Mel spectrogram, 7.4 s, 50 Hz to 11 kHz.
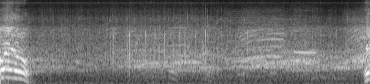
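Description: An audience at a 1986 salsa concert at the Feria del Hogar in Peru gives steady, dense applause with cheers and whoops for several seconds. A voice is heard briefly at the start and again at the end.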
